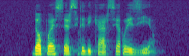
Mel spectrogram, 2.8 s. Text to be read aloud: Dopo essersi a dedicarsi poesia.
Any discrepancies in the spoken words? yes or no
no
